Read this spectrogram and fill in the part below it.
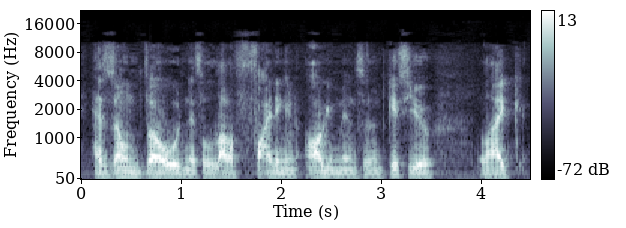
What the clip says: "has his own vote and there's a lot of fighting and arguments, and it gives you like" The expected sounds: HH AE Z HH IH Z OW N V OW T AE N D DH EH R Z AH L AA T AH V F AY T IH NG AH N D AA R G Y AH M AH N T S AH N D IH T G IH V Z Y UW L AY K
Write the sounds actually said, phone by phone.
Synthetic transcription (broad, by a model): HH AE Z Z OW N V OW T N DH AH R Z AH L AA T AH V F AY T IH NG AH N AA R G Y AH M AH N T S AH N IH T G IH V Z Y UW L AY K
